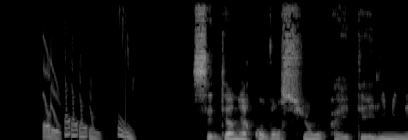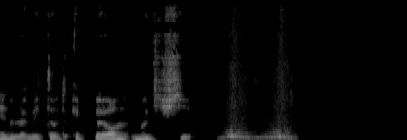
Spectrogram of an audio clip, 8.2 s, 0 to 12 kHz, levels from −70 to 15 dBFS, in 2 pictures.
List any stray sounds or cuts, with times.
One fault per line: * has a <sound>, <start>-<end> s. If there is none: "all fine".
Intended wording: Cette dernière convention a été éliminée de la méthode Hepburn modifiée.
* has a chirp, 0.4-1.4 s
* has a whoosh, 6.2-7.1 s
